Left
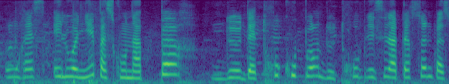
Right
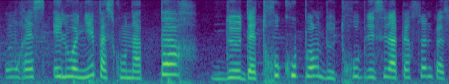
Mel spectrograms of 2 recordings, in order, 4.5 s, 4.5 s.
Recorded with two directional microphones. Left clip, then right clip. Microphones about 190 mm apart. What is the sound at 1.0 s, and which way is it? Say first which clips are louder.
Speech: even; 10° right (ahead or behind).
